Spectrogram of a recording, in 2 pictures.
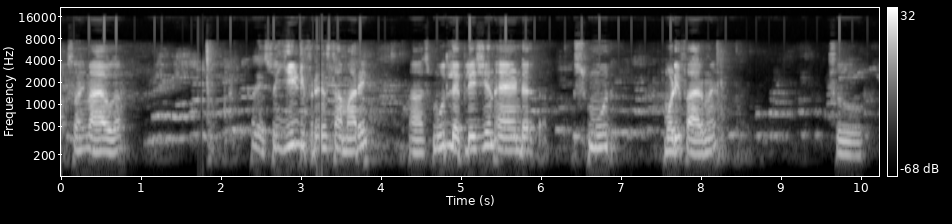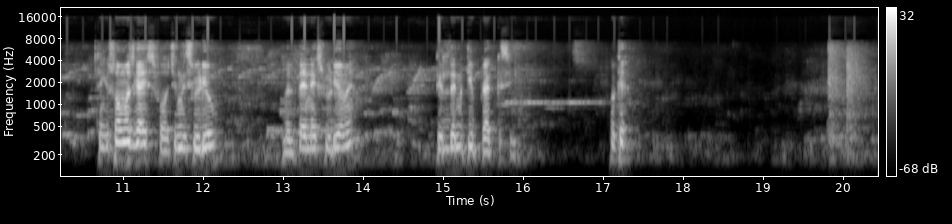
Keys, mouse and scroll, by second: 3.8-5.8 drag.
